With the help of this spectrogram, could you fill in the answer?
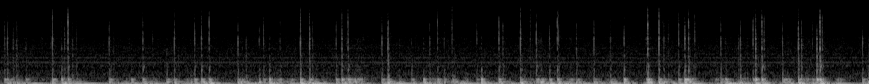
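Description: Long nails tap quickly on the black plastic headband of a pair of over-ear headphones. Dense, rapid, sharp clicks patter over a steady low rumble, each tap dying away almost at once.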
